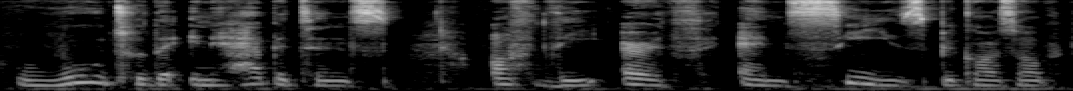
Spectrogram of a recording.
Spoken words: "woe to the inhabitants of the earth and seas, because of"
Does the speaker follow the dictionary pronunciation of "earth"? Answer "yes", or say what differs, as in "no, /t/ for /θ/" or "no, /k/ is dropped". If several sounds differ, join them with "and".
yes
